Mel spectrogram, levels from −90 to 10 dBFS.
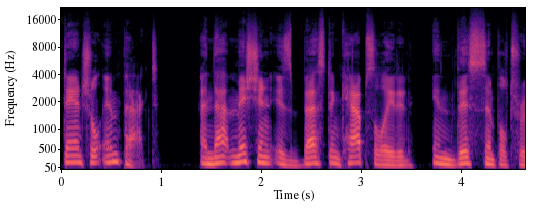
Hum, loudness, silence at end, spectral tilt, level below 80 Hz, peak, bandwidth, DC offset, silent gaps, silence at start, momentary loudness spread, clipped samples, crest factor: none; -25 LUFS; 0 s; -4.5 dB/octave; -66 dBFS; -6 dBFS; 17.5 kHz; under 0.1%; none; 0.05 s; 7 LU; under 0.1%; 20 dB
